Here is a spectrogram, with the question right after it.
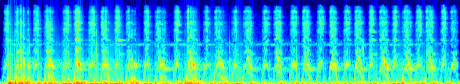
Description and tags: recording of a speaker being scratched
